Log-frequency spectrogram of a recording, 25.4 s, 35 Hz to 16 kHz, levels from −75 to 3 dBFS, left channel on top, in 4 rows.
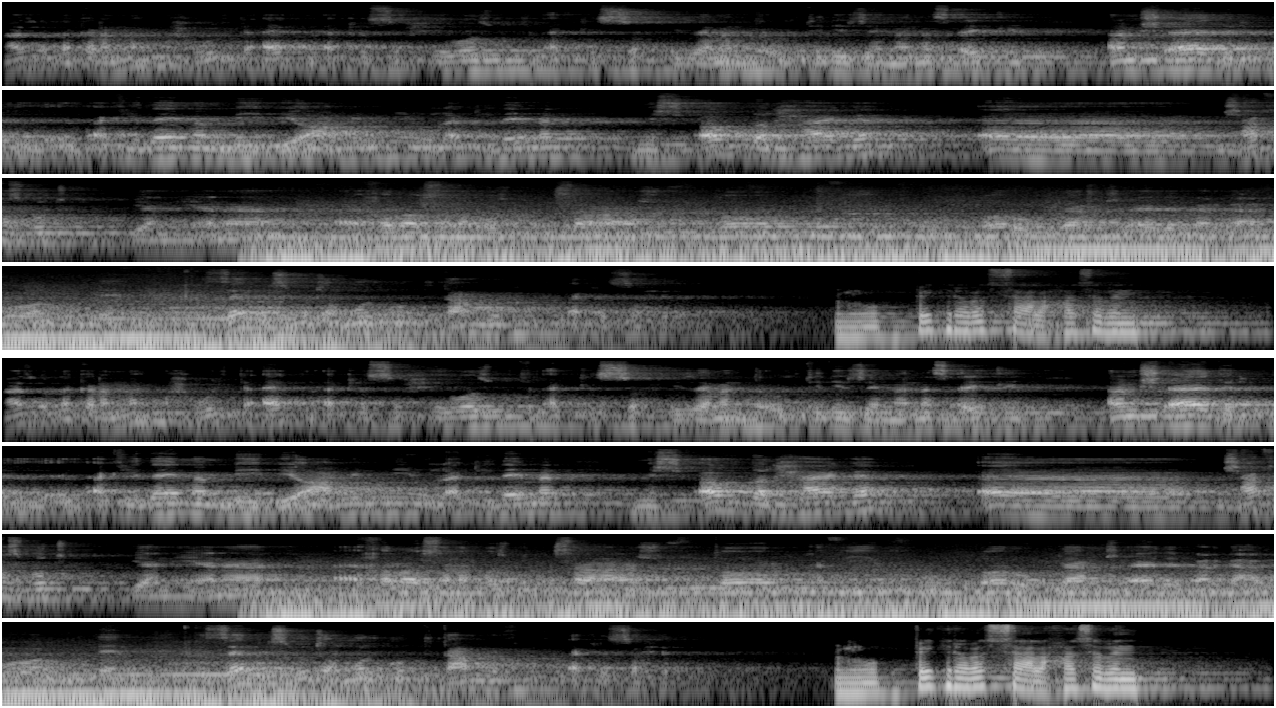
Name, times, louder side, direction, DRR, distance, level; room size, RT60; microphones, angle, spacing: voice 1, 0.0-5.1 5.5-9.2 9.5-10.8 11.2-13.1 13.4-19.8 20.1-22.5, right 1 dB, 40° right, 4 dB, 1.3 m, -29 dB
sound 1, 13.9-20.5, equal, 40° left, 2.1 m, -25 dB
voice 2, 23.2-24.8, right 6 dB, 80° right, 16 dB, 0.4 m, -22 dB
14.5 x 9.9 x 9.7 m, 2.7 s
head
